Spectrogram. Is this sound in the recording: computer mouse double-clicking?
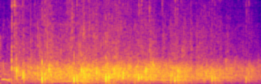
no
